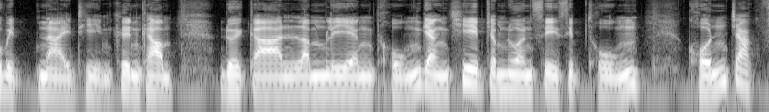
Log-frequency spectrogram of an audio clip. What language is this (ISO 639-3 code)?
tha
